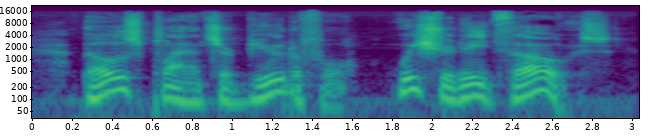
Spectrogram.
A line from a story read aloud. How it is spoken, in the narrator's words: Ralph exclaimed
